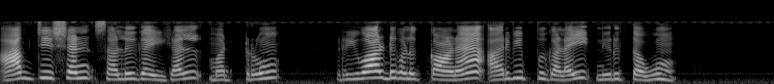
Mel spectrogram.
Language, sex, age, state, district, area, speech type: Tamil, female, 45-60, Tamil Nadu, Cuddalore, rural, read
